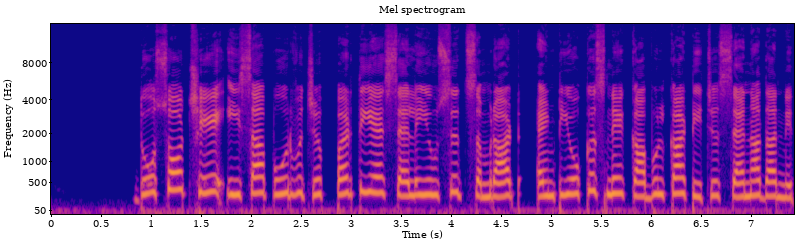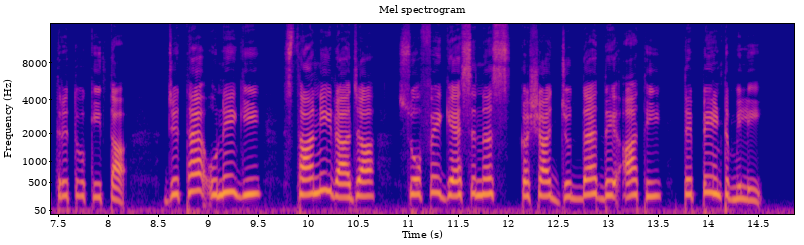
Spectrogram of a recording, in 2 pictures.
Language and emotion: Dogri, neutral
